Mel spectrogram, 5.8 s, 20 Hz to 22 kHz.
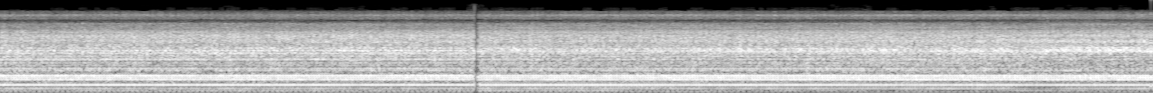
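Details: Mercury 9.9 hp two-stroke short-shaft outboard, believed early 90s, after years sitting, with an upgraded carb and spark plugs. Lake test at full throttle under load gives an even, unbroken high-revving buzz with no misses or stalling; normal full-throttle running.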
